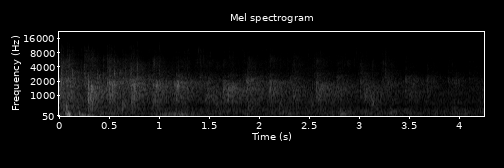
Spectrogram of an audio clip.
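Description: Audience applause that fades away across a few seconds, with a low thump at the very start.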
